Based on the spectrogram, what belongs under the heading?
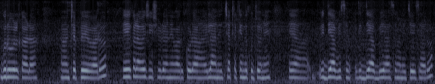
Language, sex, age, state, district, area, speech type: Telugu, female, 18-30, Telangana, Khammam, urban, spontaneous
